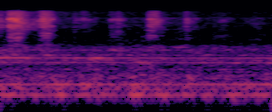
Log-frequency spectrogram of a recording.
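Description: Faint, quick scratchy strokes of a paintbrush on canvas, a few per second, fading out a little over a second in, over a low steady hum.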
